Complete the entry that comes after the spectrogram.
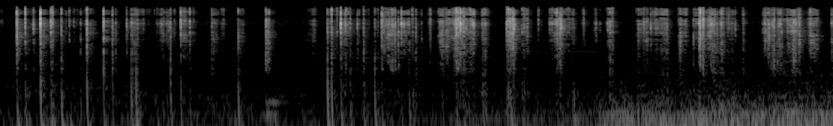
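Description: Long nails scratch and flick the scale edges of a dry, open pine cone held close up, producing rapid, bright, crisp clicks and dry scratches with almost no ring. Over the last couple of seconds, a steady low rumble rises beneath the quieter scratching.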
